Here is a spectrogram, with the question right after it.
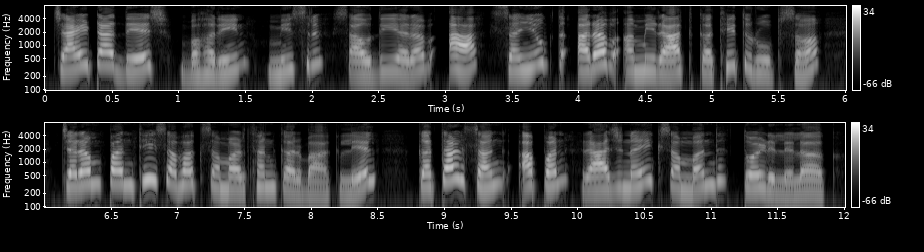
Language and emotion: Maithili, neutral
